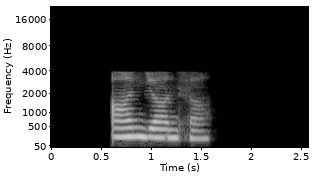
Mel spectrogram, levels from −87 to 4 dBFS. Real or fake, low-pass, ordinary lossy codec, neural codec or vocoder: fake; 7.2 kHz; AAC, 16 kbps; codec, 16 kHz, 2 kbps, X-Codec, HuBERT features, trained on balanced general audio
